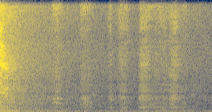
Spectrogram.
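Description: Near silence: quiet room tone with a few faint, short scratches and ticks in the middle.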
